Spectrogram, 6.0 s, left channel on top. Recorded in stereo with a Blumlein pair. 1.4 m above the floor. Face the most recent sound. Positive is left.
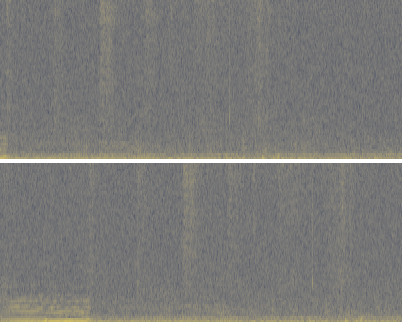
No sound to turn to.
